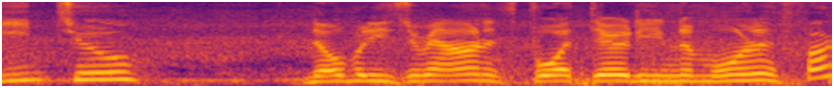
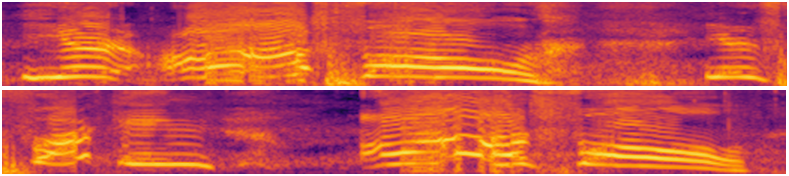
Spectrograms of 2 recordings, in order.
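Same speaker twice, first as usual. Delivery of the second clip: high, loud, slow jeering yell, half laughing; yelling out the window; 12 semitones higher, 5 dB louder, much slower than usual. Retold or imitated. Neighbor yelling out the window at the street musician, slow jeering yell. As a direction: drag every word out like a heckler. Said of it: "The dude yells out the window".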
